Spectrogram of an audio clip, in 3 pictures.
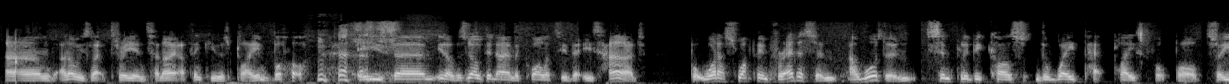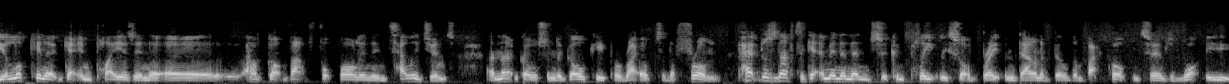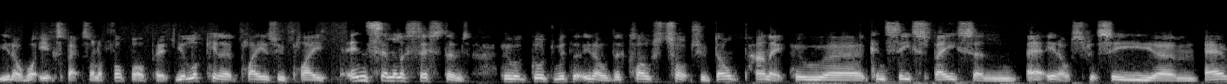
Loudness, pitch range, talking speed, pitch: -18 LUFS, 105-135 Hz, 220 wpm, 120 Hz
